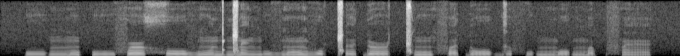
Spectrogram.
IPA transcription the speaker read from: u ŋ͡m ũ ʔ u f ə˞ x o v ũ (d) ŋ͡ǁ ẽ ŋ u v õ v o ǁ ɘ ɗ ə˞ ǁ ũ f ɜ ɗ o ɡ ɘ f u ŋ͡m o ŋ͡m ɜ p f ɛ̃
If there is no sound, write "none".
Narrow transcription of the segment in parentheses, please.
d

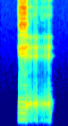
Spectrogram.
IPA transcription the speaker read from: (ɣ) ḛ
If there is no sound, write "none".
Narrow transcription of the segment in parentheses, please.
ɣ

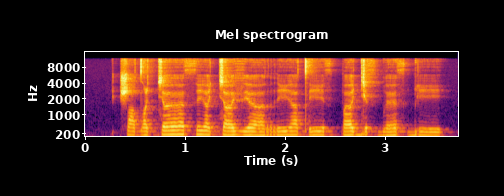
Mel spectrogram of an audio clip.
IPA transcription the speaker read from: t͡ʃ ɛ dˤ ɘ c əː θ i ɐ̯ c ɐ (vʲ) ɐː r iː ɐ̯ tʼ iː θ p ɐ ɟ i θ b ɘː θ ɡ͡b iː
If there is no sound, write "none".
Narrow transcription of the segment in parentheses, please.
vʲ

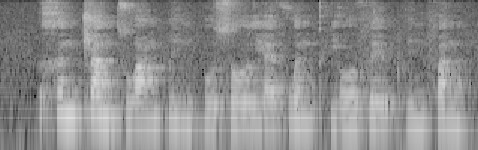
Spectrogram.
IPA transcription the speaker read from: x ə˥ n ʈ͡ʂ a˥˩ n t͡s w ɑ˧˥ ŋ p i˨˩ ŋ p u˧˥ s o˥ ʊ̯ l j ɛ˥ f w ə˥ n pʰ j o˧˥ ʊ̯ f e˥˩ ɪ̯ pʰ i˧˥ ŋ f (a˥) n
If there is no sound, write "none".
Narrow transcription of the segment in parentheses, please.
a˥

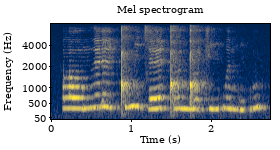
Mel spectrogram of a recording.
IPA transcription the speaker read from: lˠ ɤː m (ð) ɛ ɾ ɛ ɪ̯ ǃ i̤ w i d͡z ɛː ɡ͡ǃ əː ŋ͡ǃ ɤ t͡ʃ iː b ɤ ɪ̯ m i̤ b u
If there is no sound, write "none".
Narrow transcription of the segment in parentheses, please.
ð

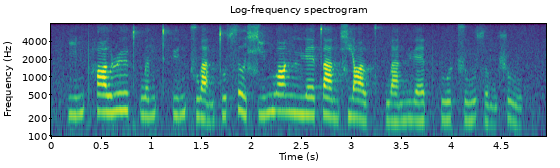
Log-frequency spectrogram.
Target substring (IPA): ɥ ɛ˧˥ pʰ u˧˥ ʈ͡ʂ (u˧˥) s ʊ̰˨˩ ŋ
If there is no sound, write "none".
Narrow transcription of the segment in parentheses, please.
u˧˥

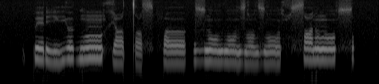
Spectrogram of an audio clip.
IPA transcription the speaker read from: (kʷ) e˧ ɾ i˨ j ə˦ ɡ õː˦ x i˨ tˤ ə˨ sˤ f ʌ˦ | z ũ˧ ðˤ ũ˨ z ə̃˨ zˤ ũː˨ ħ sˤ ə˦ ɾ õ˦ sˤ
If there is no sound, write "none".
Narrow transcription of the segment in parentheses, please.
p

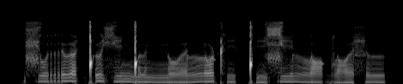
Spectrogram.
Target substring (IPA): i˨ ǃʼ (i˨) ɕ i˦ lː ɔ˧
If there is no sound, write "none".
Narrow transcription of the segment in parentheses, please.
i˨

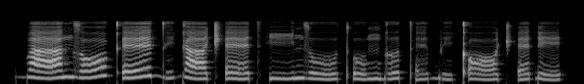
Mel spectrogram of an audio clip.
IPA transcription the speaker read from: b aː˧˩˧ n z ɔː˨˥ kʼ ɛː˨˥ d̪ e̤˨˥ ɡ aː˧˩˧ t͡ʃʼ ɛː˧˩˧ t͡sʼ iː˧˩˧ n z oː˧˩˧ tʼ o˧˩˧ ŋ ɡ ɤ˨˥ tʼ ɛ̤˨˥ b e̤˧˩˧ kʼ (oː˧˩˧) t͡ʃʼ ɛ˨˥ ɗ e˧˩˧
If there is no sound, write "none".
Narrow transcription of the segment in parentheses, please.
ɔː˧˩˧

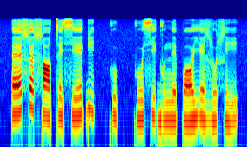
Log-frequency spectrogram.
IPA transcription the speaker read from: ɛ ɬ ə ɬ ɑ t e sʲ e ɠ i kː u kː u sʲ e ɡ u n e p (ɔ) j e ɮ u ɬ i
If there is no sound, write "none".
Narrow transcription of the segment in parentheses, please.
ɔ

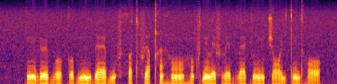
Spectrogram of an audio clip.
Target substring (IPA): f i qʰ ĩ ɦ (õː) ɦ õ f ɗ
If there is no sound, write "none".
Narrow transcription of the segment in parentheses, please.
õː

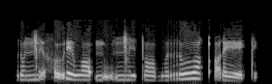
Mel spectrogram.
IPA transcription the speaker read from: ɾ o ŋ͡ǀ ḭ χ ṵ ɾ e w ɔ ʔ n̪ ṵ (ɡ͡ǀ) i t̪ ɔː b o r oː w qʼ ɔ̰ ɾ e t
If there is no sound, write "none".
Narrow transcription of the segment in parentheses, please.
ŋ͡ǀ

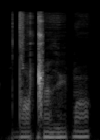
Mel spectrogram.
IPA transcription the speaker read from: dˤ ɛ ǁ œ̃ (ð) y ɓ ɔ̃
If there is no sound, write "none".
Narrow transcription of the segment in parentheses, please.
ð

